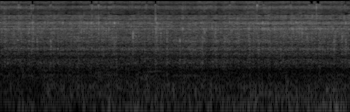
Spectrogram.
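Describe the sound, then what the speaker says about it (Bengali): Pieces of pointed gourd (potol) fry in oil in a pan with salt and turmeric, giving a steady, close, bright sizzle with faint crackles throughout and no voices. "এবার পটল ভালো করে ভেজে নেব।"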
